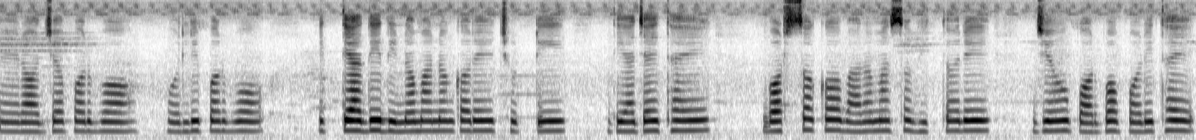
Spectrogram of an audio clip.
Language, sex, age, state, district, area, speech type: Odia, female, 18-30, Odisha, Cuttack, urban, spontaneous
